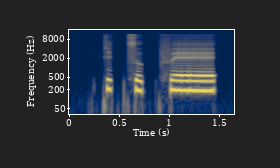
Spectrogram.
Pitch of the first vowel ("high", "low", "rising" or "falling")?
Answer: rising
